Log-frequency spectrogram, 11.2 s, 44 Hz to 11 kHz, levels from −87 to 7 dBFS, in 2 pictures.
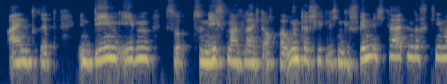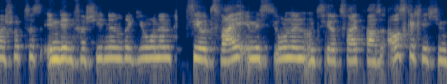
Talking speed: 105 wpm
